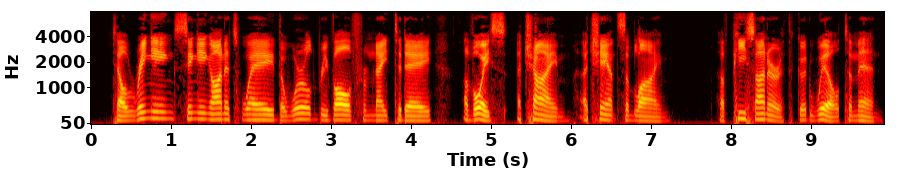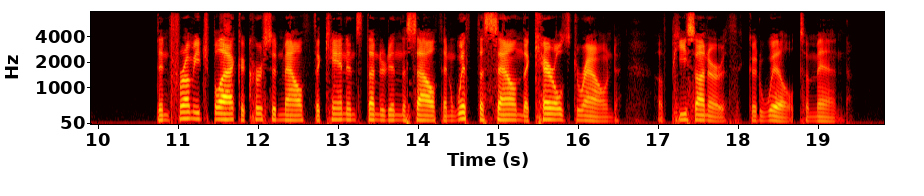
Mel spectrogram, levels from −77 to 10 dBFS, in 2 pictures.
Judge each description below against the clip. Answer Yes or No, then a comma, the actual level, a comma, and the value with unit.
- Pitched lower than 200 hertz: Yes, low, 135 Hz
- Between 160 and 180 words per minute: Yes, average, 165 wpm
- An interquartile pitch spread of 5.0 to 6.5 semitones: No, average, 3.4 semitones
